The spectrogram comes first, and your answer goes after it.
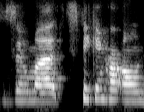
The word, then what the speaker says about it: Xuma: name is Maddie Hall Zuma so the way she pronounces it of course is not the way it would be pronounced in South Africa I'm well aware that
